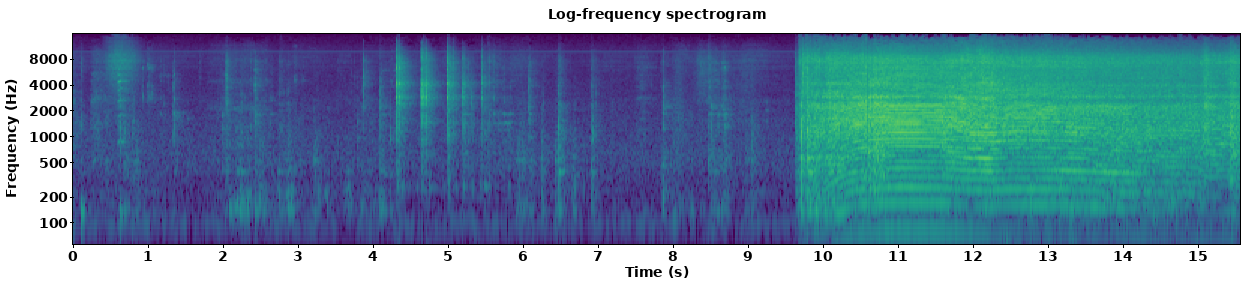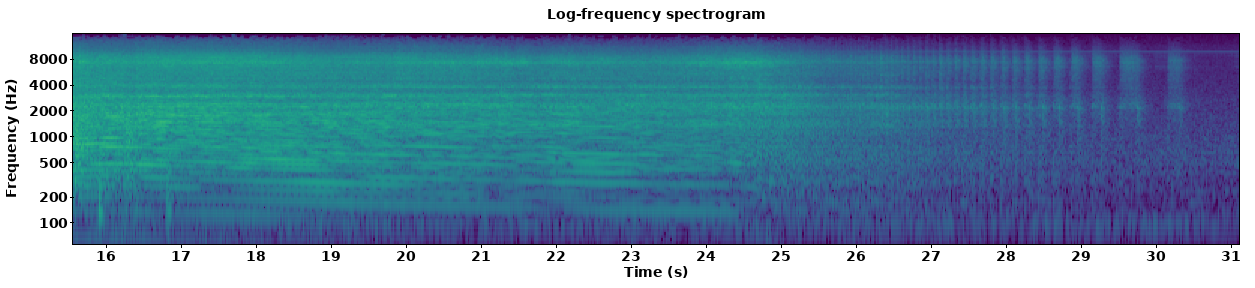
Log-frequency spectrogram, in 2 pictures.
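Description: Toy compressed-air piston engine driving its propeller: a few faint clicks, then about ten seconds in it starts suddenly and runs fast and loud. Over the next fifteen seconds it slows and fades until separate puffs can be heard as the air in the bottle tank runs out, the epoxy-repaired bottle cap now holding pressure.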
